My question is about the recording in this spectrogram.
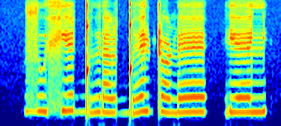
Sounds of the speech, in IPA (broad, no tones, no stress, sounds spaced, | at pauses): z u xʲ ɛ ɡ͡ǃ ɨ ɾ a ɭ ɡ͡ǃ ɛ lʲ ʈ ɔ ɳ ɾ ɛ | ɾʲ ɛ lʲ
